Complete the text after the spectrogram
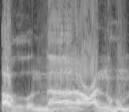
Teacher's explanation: دیکھیں یہاں پر اغنا عنہم, نون ساکن کے بعد ہا, یہاں پر اظہار ہوگا.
